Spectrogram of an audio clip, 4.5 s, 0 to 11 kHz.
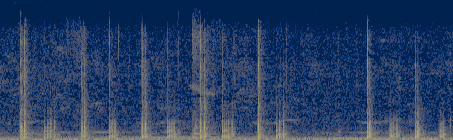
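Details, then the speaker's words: Royal Enfield Meteor 350 plastic side panel: irregular dry clicks and creaks in short bursts, about three a second, heard when reversing the bike as the panel flexes. Build-quality issue that a metal panel like the Classic's would avoid. "है अब यह जो आवाज है यह आपकी plastic व जाता है अगर यह मेडल को है जैसे क्लासिक आपको मेडल का मिलता है मैटल का यह मिलता तो यह जो नोएडा वह प्रॉब्लम होता है"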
